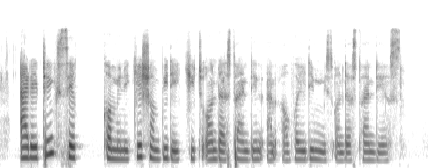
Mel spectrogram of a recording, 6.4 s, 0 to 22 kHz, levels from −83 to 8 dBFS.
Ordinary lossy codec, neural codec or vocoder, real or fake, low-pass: none; none; real; 10.8 kHz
